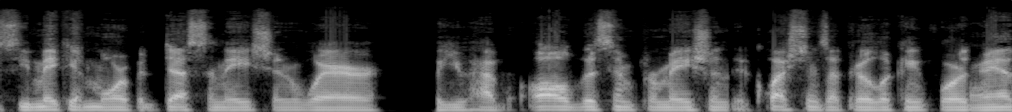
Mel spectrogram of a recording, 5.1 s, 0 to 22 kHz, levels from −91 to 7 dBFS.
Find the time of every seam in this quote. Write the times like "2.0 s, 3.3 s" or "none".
3.6 s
